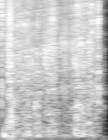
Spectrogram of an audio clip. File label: Dart Pistol Reload; Warframe; Weapons; Infested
